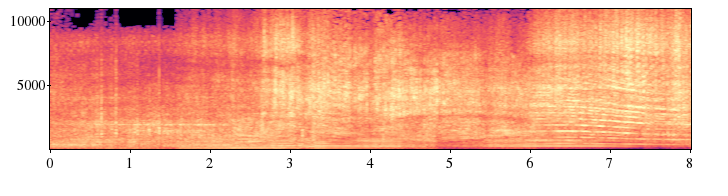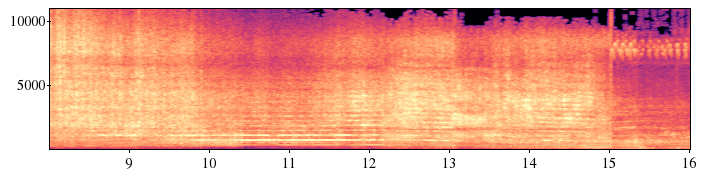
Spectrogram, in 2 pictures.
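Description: Matra 670 racing car's V12 engine running hard as it laps the circuit. Its note drops about three to four seconds in, then climbs again and holds high.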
